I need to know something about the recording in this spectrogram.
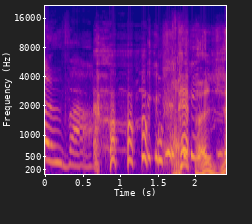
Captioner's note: both laughing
